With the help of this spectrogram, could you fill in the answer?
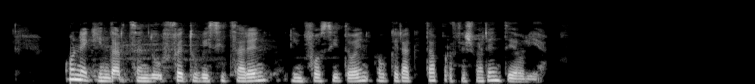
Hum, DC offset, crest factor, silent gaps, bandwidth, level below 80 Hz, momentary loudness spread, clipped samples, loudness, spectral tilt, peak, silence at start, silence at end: none; under 0.1%; 16 dB; none; 8 kHz; -58 dBFS; 8 LU; under 0.1%; -16 LUFS; -5.5 dB/octave; 0 dBFS; 0.65 s; 2.1 s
